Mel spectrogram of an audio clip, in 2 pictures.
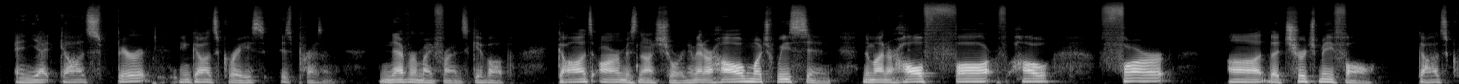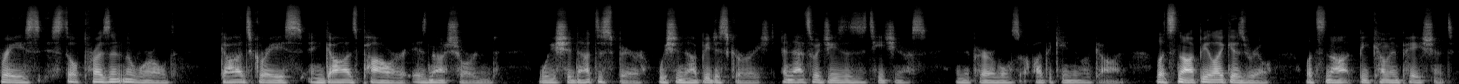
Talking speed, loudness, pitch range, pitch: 175 wpm, -21 LUFS, 85-110 Hz, 95 Hz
